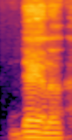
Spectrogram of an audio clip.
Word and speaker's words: Danna: I teach people to pronounce my name Dan like Hannah yeah true true I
